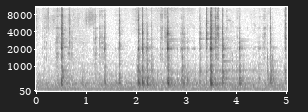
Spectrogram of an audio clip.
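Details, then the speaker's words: 2003-2008 Toyota Matrix rear drum brake during wheel hub replacement, adjusting shoes with drum on hub: sharp light irregular clicks of the adjuster lever ratcheting on the star wheel; normal drum brake adjuster clicking. "You hear that clicking noise? That's the sound of our adjustment lever doing its job."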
